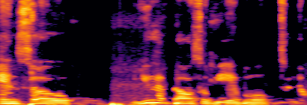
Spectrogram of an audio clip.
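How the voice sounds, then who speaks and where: Background noise is noticeable here. Through it, a woman talks at a fairly low pitch. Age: 60s. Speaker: talk show co-host. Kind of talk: interview.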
